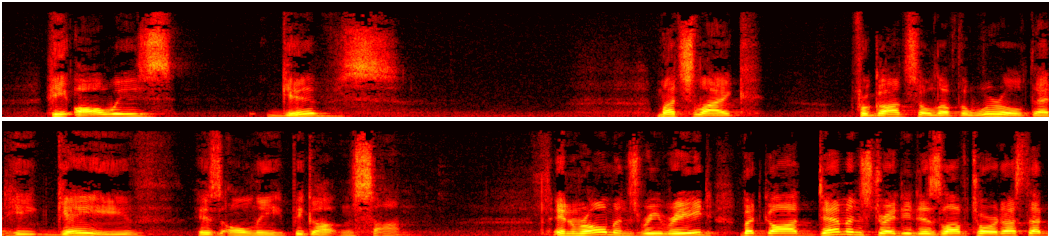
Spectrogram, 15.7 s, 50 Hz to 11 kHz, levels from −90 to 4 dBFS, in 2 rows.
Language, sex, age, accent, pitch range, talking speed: English, male, 50-69, American, 155-205 Hz, 115 wpm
